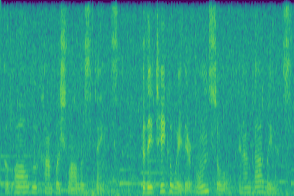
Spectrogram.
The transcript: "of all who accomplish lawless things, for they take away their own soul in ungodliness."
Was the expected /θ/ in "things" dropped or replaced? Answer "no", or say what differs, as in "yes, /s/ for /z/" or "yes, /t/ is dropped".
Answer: no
